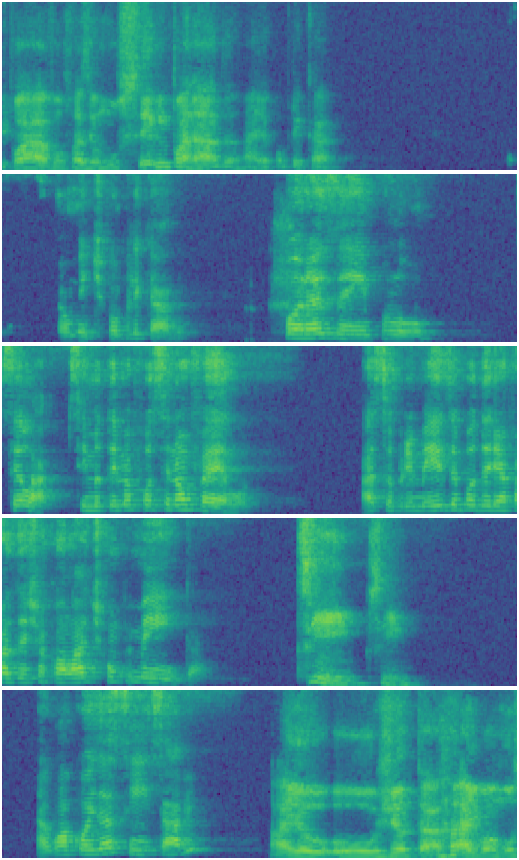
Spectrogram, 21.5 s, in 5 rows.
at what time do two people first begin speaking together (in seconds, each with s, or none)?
none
